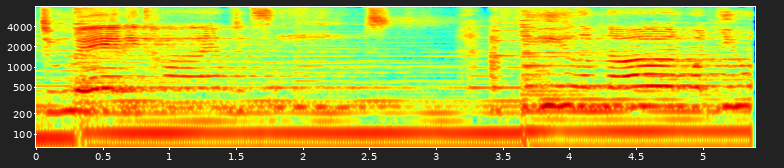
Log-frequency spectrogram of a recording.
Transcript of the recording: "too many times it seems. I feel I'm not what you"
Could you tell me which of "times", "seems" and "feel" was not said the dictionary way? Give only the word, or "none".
none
